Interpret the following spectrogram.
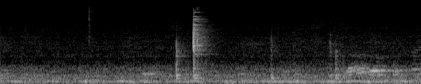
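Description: Metal spoon scooping kiwi flesh and knocking against a glass blender jar: a few light clinks, the sharpest about halfway through.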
